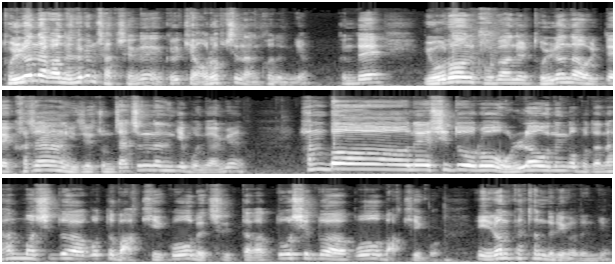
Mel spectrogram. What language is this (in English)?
Korean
